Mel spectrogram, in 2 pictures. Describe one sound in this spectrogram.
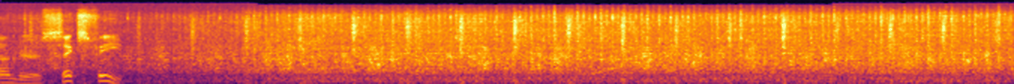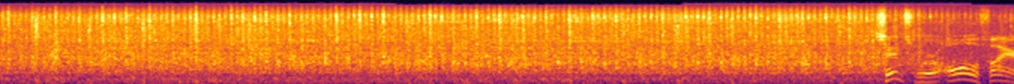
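A steam traction engine chugs and rumbles steadily outdoors.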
